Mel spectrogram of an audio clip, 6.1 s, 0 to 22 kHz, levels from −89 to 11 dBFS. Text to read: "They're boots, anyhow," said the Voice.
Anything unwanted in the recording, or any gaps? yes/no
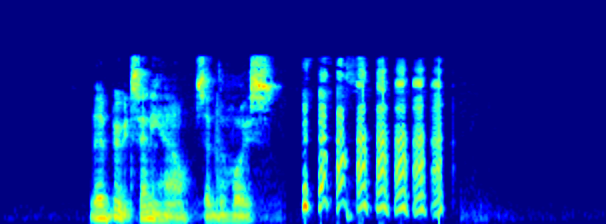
yes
